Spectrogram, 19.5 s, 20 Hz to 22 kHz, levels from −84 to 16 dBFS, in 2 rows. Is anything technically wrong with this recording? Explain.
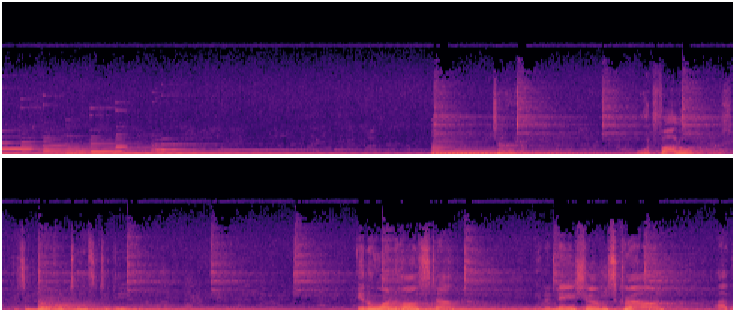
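No, nothing here sounds technically wrong; it all comes across just fine as far as I can hear.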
